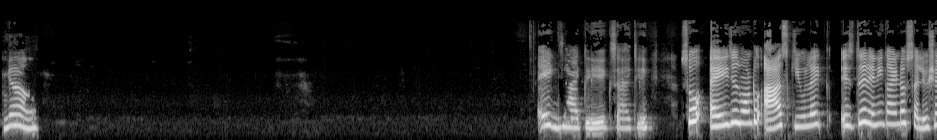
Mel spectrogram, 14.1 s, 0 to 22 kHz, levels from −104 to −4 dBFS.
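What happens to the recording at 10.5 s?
At 10.53 s the whole signal, speech and background together, drops by about 2 dB in one step, just before "I just want to". That's a microphone volume stepped down event, likely the call software trimming the mic's input level after judging it too hot.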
